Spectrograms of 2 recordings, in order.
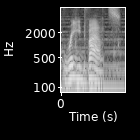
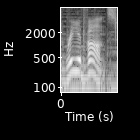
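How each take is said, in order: First: The word is split as read-vance. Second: The word is split as re-advance. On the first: The speaker calls it wrong. "not re-advance. I read that very wrong" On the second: The speaker calls it right. "It's re-advance"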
